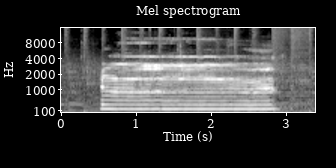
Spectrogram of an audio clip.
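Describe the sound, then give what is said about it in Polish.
A river boat's horn lets out one long, loud, steady blast lasting a couple of seconds, deep and brassy with a rich harmonic drone, then cuts off abruptly. The horn sounds from the south. “I po tym zdaniu słychać syrenę rzeczną.”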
